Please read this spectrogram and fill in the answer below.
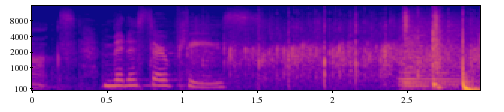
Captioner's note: applause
